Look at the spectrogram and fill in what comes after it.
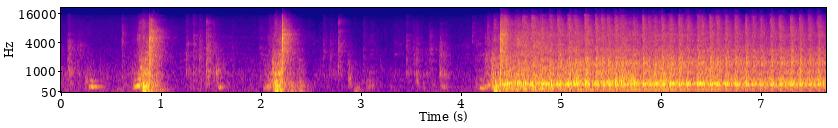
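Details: Kawasaki KX250 two-stroke pulled from storage after ten months or more, fresh premix at 32:1 (or 33:1): a few seconds of handling noise, then catches into a steady, raspy, buzzy run; starts and runs fine.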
